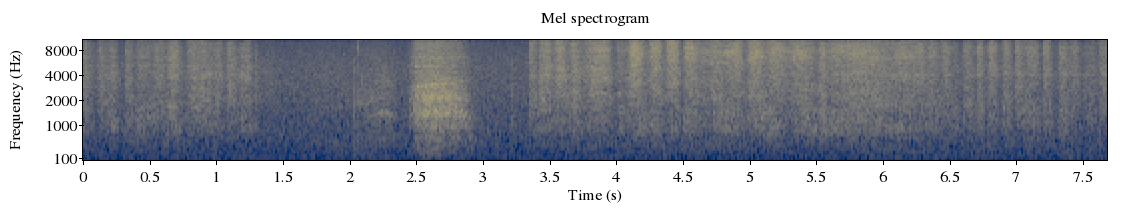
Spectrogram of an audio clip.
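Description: Fingertips rub and smudge chalk on a large black paper sketchbook page lying flat, blending it in circular motions. A soft, dry, bright rubbing hiss runs throughout, dips briefly, then swells into a louder scrape just before resuming its steady whisper.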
